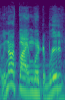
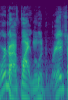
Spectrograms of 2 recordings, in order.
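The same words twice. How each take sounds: First: Higher, louder scared-colonist quote, lightly voiced; mock scared colonist. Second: Said in the usual way. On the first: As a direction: ham up a panicky colonist, "not" pushed up. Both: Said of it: "They're like".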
